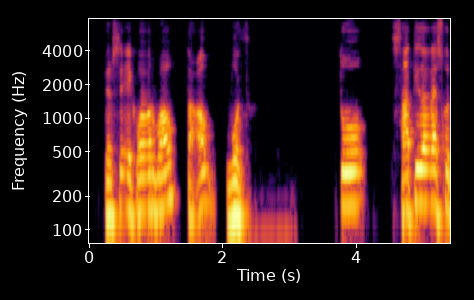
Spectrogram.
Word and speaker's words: تعوذ: ہے وہ صحیح ہو۔ تو اس کو یوں یاد کیجئے کہ اس کو پڑھنے کے لیے تا زبر تا آ، واو پہ چونکہ شد ہے اس پہ جزم ڈال لیں، تعو، پھر سے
